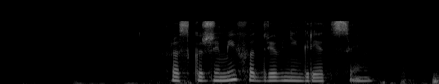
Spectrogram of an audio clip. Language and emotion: Russian, neutral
